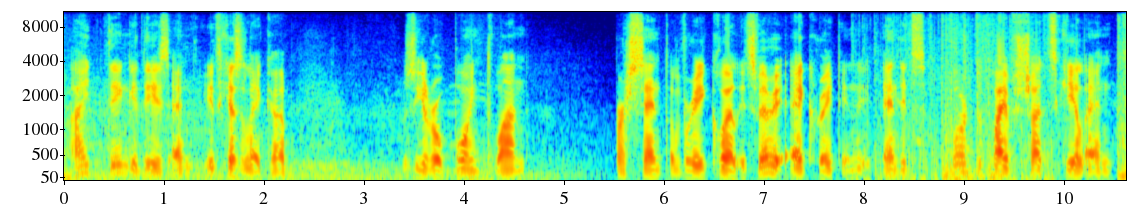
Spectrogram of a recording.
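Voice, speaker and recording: A man with a non-native accent speaks slowly-ish at a fairly low pitch, his tone bright and sharp and his pitch variation ordinary. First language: not English. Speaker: gaming YouTuber. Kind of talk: gameplay commentary. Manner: halting.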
